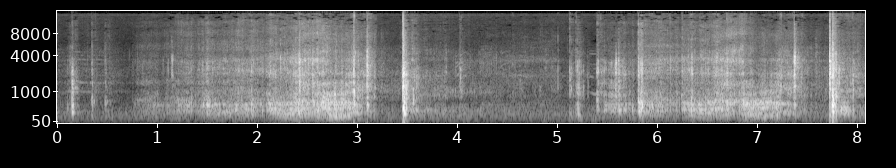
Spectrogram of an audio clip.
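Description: Skateboard wheels rolling, growing louder as the board approaches, broken by sharp board clacks, the loudest about three and a half seconds in. A second roll follows and ends in two sharp clacks near the end.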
